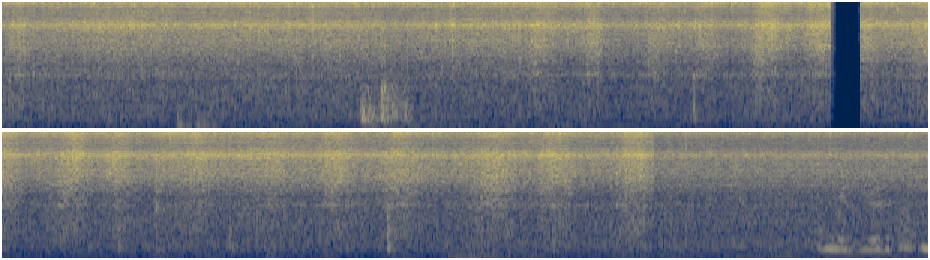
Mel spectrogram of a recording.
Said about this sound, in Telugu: మనం ఇప్పుడు గ్రీన్ పీస్ వేసేద్దాము.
